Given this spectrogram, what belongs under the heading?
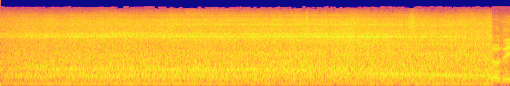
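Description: A bandsaw runs with its blade guides removed, giving a loud, steady motor whine and hum with a constant pitch that holds for several seconds, then shifts briefly right at the end.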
